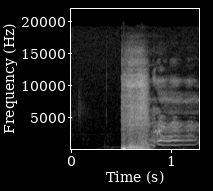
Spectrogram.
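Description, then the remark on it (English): A single dull, heavy thunk as headphones are knocked off and land, followed at once by a brief wavering, tonal whine that fades out. No one speaks. “You knocked my headphones off.”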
